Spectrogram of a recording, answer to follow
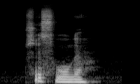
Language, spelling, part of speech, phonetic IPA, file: Polish, przysługa, noun, [pʃɨˈswuɡa], LL-Q809 (pol)-przysługa.wav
